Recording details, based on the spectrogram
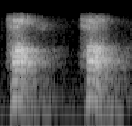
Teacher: है, हा हा, ये अंदर से स्वर तंत्री के अंदर से, कंठ के अंदर से वायु निस्सरित होकर के उच्चारण हो रहा है , तो इसलिए ये जो है स्वर यंत्रीय वाला सा हा,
